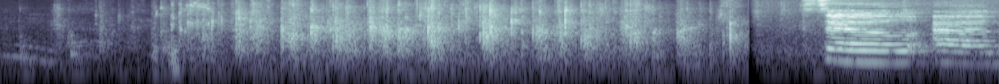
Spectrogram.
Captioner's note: applause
